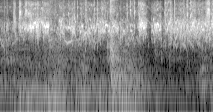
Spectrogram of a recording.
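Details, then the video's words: Budgerigars chirping in an aviary, bright squeaky calls and warbling phrases in uneven bursts, with a short rising whistle and a soft thud midway. "Beautiful Budgie singing and chirping sounds"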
